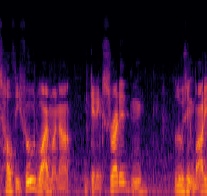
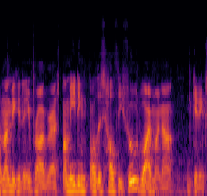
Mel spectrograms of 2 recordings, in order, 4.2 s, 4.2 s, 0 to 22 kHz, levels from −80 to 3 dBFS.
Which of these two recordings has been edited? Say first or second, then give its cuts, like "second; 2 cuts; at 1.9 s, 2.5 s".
second; 1 cut; at 1.1 s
